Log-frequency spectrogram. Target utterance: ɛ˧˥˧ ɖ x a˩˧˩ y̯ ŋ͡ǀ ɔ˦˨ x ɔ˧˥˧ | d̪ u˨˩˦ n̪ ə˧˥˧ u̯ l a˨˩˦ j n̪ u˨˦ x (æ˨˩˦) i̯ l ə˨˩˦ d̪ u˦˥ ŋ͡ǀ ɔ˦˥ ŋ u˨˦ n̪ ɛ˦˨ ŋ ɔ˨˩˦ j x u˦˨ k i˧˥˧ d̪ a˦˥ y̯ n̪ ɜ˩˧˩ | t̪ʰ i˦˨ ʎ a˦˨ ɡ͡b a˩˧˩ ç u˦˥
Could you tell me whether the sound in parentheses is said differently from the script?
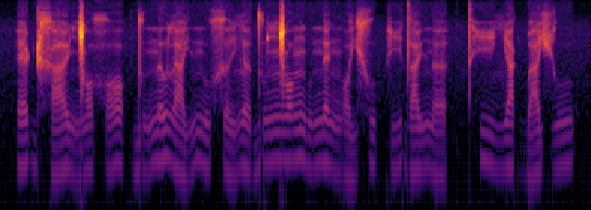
yes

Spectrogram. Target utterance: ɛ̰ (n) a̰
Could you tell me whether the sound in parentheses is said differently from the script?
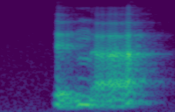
no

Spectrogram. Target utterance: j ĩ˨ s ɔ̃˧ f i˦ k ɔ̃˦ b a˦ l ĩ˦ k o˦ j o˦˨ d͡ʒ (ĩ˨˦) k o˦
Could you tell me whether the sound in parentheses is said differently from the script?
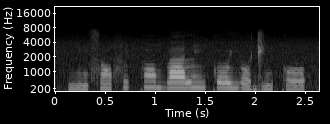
no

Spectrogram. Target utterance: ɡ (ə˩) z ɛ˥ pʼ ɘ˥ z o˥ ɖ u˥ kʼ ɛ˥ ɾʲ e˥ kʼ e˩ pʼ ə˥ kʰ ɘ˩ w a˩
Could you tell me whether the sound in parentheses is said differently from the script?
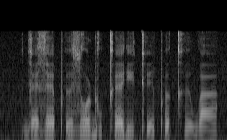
yes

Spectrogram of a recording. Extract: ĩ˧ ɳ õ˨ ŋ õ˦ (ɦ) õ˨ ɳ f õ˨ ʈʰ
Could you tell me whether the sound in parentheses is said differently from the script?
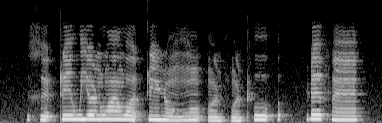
yes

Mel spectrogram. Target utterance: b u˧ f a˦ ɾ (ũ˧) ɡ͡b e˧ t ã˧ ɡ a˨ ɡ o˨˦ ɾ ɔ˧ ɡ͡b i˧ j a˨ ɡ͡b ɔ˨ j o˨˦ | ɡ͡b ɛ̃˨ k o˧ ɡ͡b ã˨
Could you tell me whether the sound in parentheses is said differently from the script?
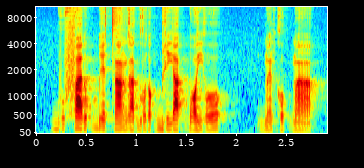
yes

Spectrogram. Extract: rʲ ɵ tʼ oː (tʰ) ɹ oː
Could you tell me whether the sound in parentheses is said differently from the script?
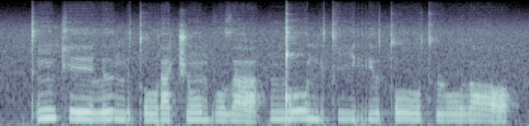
no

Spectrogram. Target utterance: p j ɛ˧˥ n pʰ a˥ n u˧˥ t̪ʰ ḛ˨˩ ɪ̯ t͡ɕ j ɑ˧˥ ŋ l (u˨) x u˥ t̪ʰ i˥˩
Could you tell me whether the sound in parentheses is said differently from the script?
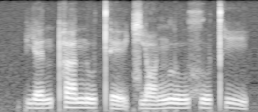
yes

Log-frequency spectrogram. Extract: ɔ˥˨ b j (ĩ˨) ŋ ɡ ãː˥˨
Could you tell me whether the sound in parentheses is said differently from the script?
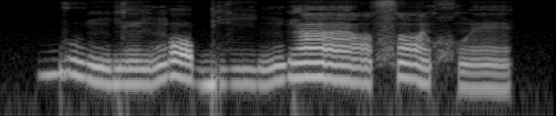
yes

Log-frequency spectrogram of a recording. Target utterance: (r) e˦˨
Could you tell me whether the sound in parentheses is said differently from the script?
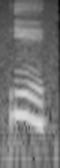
yes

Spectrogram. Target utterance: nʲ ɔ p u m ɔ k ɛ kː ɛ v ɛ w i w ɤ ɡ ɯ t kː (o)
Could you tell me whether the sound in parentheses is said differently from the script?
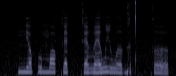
yes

